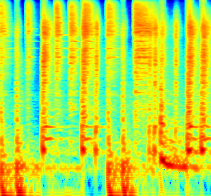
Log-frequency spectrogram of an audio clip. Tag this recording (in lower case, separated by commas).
drum kit, musical instrument, percussion, drum, music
